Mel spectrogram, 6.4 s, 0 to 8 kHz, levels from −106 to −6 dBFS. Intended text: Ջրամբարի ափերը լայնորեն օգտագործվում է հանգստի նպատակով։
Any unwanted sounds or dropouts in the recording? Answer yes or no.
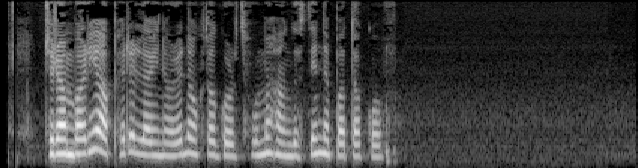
no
